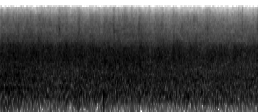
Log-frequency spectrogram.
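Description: Sustained audience applause at a convocation honoring teachers, a steady dense wash of many hands clapping throughout with no talk over it.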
